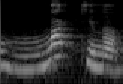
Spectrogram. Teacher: Então, quando eu falo máquina, acento agudo no má. Acento agudo aqui no má, ó, o som mais forte.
